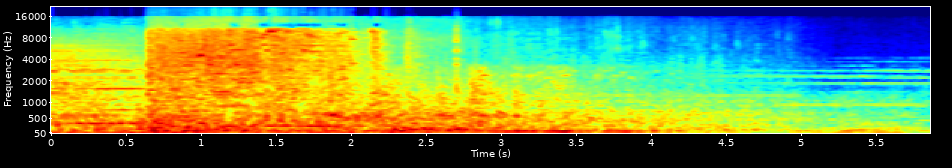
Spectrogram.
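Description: A tree crashes down with a sudden, loud splintering roar, then a long rumbling, crackling tumble of breaking branches that slowly fades over several seconds. No one speaks.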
